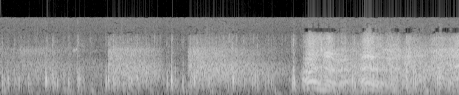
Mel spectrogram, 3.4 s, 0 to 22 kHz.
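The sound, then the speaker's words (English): Several gunshots crack out at irregular intervals over a steady wash of noise, the last burst louder and followed by a rumbling, echoing tail, like an exchange of gunfire just over a ridge, about 2 miles from an Indian reservation in the Rainbow Hills. “Hear that gunfire, Tonto?”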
